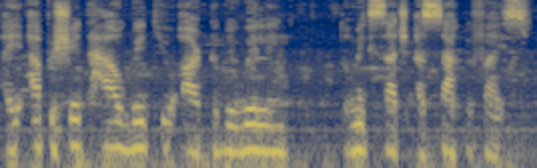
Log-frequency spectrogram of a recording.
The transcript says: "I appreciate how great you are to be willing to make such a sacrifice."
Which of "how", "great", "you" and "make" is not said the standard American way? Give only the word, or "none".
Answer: great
